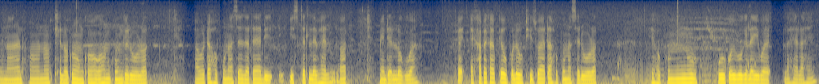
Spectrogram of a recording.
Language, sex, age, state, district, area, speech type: Assamese, male, 18-30, Assam, Sivasagar, rural, spontaneous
